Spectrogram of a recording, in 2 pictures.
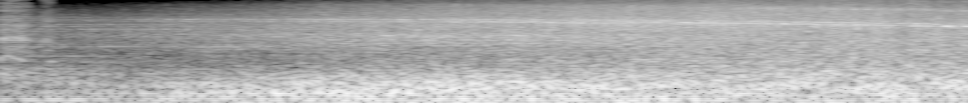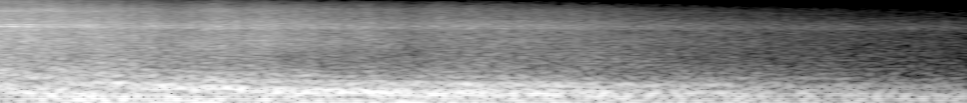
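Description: A steady, loud roar of jet engines heard inside an airplane cabin, a broad continuous rumble with a hissing high edge that swells and then slowly fades toward the end, with no one speaking.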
